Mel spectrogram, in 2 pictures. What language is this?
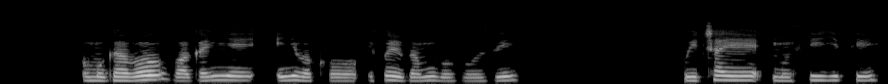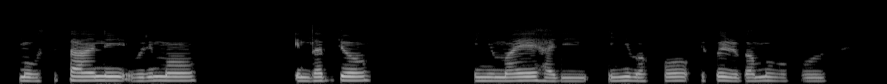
Kinyarwanda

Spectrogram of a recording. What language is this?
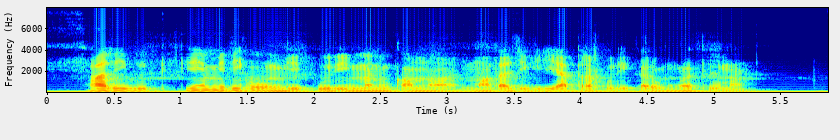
Hindi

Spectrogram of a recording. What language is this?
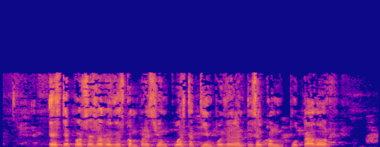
Spanish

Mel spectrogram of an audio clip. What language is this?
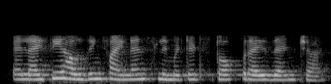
Marathi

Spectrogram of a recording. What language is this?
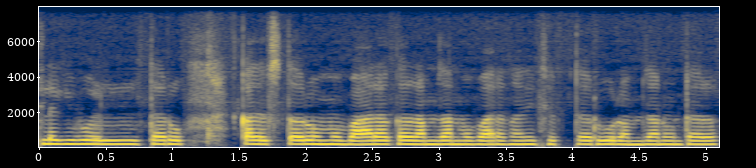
Telugu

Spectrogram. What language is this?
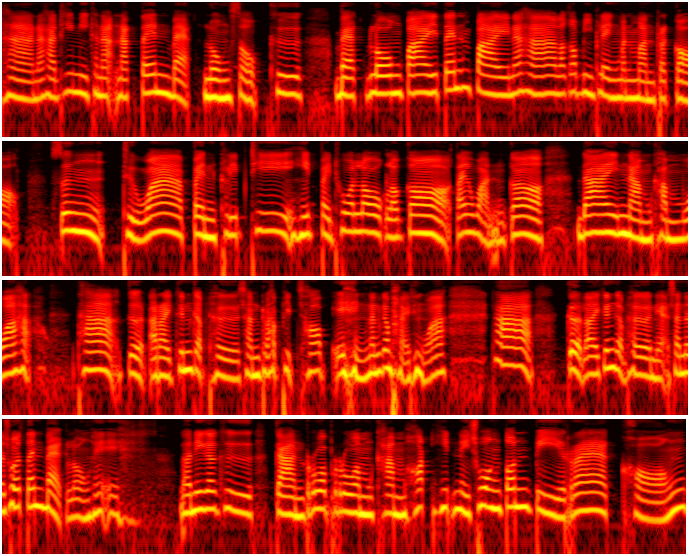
Thai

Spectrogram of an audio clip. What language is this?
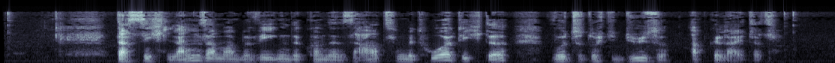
German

